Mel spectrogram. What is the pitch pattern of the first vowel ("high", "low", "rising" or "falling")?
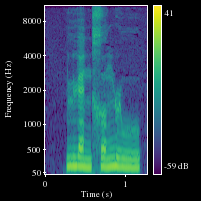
low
